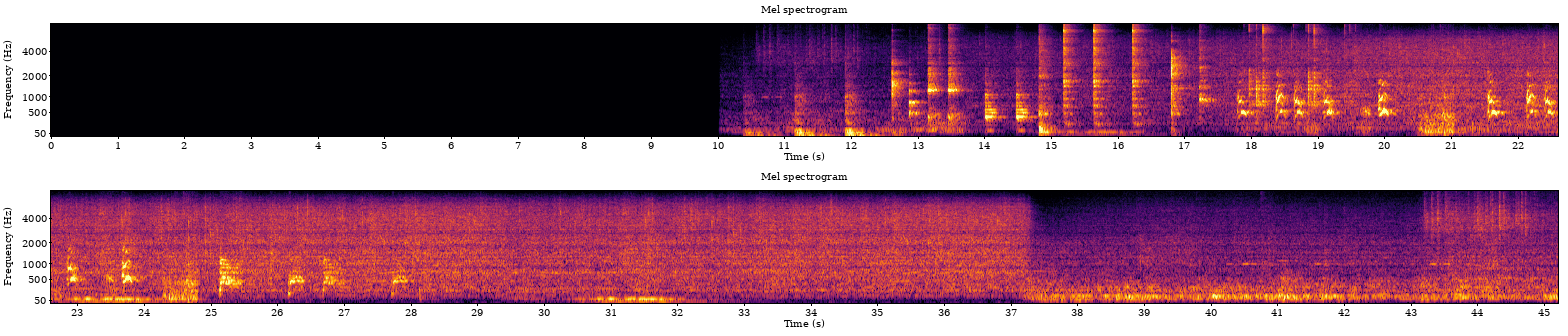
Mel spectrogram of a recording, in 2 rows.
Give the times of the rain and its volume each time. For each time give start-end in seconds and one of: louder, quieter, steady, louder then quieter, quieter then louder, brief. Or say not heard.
10.0-45.1 louder.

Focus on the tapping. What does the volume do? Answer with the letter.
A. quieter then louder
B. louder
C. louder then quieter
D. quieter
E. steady
C.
